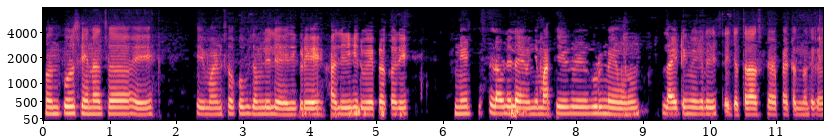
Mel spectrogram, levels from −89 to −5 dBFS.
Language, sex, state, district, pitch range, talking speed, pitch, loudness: Marathi, male, Maharashtra, Sindhudurg, 165-180 Hz, 135 wpm, 170 Hz, -17 LUFS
